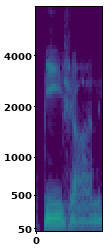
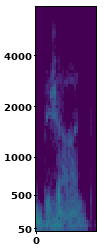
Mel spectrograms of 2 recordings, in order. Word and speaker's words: Bijan: Everyone says Bijan. He's like, "It's actually Bijan."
